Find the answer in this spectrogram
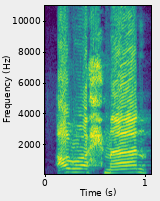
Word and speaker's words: الرحمن: بسم اللہ الرحمن الرحیم۔ الرحمن اور الرحیم، یہاں پر ہا استعمال ہو رہا ہے جو کہ حلق کے درمیان والے حصے سے ادا ہوتا ہے۔ ہا اور دو چشمی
